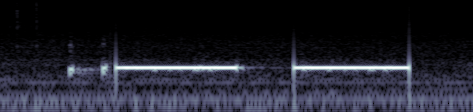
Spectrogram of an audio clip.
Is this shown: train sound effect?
no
